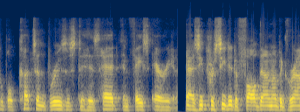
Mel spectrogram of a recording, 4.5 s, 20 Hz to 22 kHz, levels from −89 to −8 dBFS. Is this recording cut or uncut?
cut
